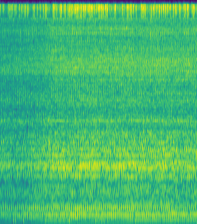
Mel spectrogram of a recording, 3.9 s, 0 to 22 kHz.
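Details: 3200 W starting / 2900 W running generator idling without load, not in eco mode, output 125 volts, before starting a 15,000 BTU A/C fitted with a Dometic hard start capacitor; steady even drone, firing pulse about 3–4 per second, no knocks or surging, healthy.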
